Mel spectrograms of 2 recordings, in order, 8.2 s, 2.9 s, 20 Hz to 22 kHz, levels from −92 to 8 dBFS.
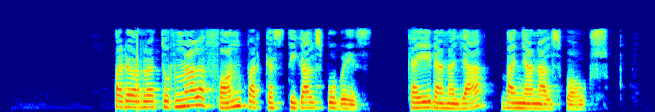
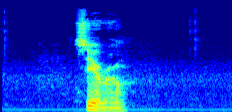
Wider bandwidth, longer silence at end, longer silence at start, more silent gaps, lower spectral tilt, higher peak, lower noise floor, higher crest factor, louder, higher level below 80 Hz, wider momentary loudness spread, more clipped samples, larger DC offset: second, 8 kHz vs 16 kHz; second, 0.65 s vs 1.3 s; first, 1.45 s vs 0.95 s; neither; about the same, -5 dB/octave vs -4 dB/octave; first, 0 dBFS vs -8 dBFS; first, -81 dBFS vs -61 dBFS; second, 14 dB vs 24 dB; first, -14 LUFS vs -26 LUFS; first, -56 dBFS vs -64 dBFS; second, 8 LU vs 16 LU; neither; neither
